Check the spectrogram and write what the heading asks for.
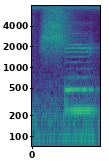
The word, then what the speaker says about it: shi: Shi, shi. Shi is also no expiration, so no strong air coming out like a puff.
